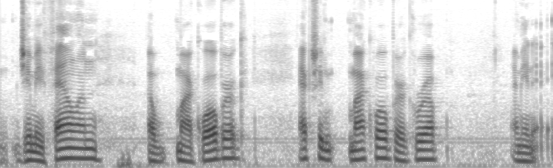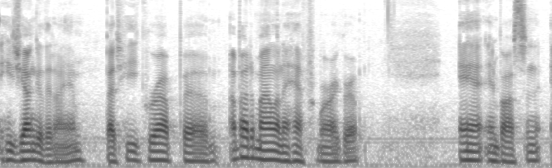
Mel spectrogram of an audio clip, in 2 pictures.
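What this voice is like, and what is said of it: Boston accent. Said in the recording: “I have what's called a Boston accent. So I make, I say words a little different, like park. So that's P-A-R-K. It sounds like P-A-H-K”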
